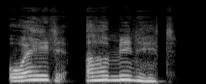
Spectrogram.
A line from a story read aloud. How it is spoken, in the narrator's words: he repeated in a palatal voice, gulping down between syllables the elastic pieces of yawn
